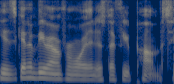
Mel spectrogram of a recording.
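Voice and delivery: ordinary talk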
